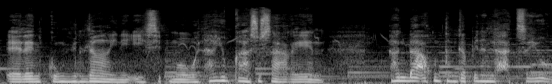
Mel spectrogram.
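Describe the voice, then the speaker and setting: A man's voice: medium pitch, fairly quick, natural voice. An actor playing a tender, insistent male suitor, coaxing and pleading in an emotional radio drama. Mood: tender, reassuring. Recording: music playing behind the voice.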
